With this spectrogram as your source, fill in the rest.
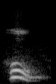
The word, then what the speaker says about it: who: Bridge word है BRIDGE, इसमें कौन सा साइलेंट है? D. D. Very nice. who, WHO, who, इसमें कौन सा वर्ड लेटर साइलेंट है?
